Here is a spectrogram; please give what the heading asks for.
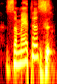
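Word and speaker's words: Zemaitis: Andrew also said that Ronnie bought in that Zemetis. Is that how you pronounce it? Zemetis?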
